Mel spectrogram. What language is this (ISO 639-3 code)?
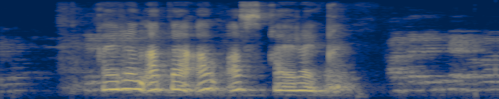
kaz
